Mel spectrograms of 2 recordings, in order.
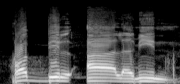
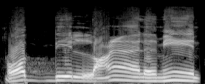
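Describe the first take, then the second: First: Alamin begins with a plain glottal stop. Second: Alamin begins with a throaty ain sound. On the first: The speaker calls it wrong. "Huruf Ain berubah menjadi huruf Hamzah" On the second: The speaker calls it right. "Yang benar adalah membaca sesuai dengan huruf dan makhrajnya"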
